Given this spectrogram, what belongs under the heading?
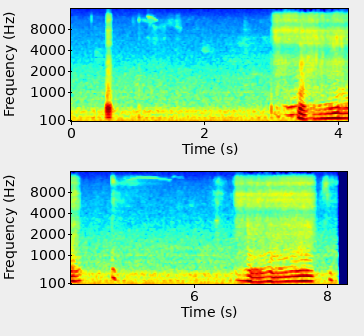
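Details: Cat snoring so heavily owner jokes it needs CPAP: two long snores with rising whistling rattle, quiet breathing between, low room hum; snoring.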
